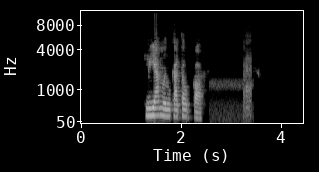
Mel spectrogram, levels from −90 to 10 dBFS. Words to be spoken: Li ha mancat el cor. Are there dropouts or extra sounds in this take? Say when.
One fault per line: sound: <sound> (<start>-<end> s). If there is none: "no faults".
sound: laugh (3.2-3.4 s)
